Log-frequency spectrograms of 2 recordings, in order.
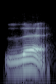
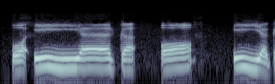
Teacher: ঠোঁট গোল করা, ওয়াওয়ের মাখরাজের কারণে, জবরের কারণে ঠোঁটটাকে খোলা, এই দুইটা অবস্থা শুধুমাত্র ওয়াবের উচ্চারণেই থাকবে। ওয়া, এই উচ্চারণটায় দুইটা অবস্থা ঠোঁটের, শুরুতে গোল, পরবর্তীতে পূর্ণ খোলা।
